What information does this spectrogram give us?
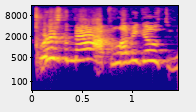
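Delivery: high-pitched mock crying, begging to get through it; mock tearful pleading. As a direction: plead through pretend tears, voice pushed way up. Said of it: "I'll start crying".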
